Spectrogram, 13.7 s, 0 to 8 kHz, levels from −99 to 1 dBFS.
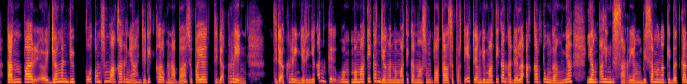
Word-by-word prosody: tanpa 240 +2 +7
eee, 250 -1 -2
jangan 260 +1 +3
dipotong 255 +1 -4
semua 270 -4 +1
akarnya 235 -5 -2
jadi 200 +5 -3
kalau 235 -2 0
kenapa, 185 -3 -3
supaya 235 0 +3 0.2
tidak 240 - -1
kering 225 -9 +2 0.5
tidak - - +1
kering. 240 -5 -1
Jadinya 210 +4 -3
kan 310 +5 -4
ke 250 - -2
mem 230 +3 -7
mematikan 240 +6 +1
jangan 210 -6 0
mematikan 210 +1 -2
langsung 205 +1 -3
total 210 -1 +1
seperti 205 +8 -3
itu - - -4
yang 215 0 +1
dimatikan 220 +6 +1
adalah 225 +1 +1
akar 250 -1 -2
tunggangnya 220 0 -1 0.3
yang 240 +1 +4
paling 245 -1 +1
besar 220 -5 +3
yang 195 0 -3
bisa 235 +3 +2
mengakibatkan 225 -1 -1
230 Hz, 155 wpm, -27 LUFS, 210-250 Hz, 0.5 s, tanpa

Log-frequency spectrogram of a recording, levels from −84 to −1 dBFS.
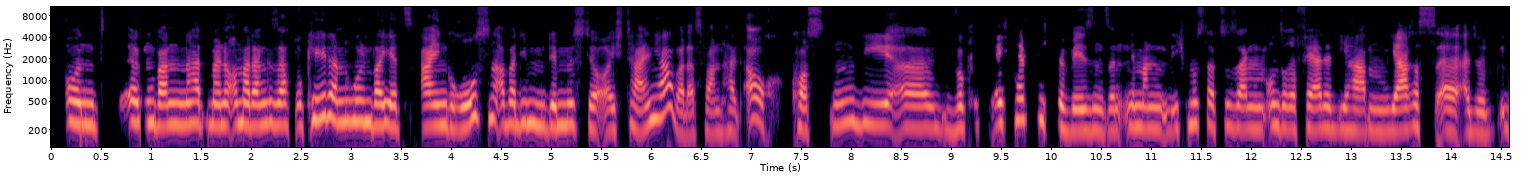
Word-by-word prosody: und 235 -4 +3 0.3
irgendwann 235 -1 +3
hat 245 -2 +1
meine 230 -1 +1
Oma 235 0 +4
dann 230 +1 +4
gesagt: 235 -2 +1
„Okay, 270 +7 +1
dann 265 -5 +3
holen 260 -1 +3
wir 230 -1 +6
jetzt 225 -3 +1
einen 225 +2 +3
Großen, 225 +8 +2
aber 235 -2 0
den 240 -2 0
den 220 +1 +2
müsst 235 -1 -2
ihr 205 - +2
euch 195 -1 -4
teilen.“ 220 +4 0
Ja, 310 +7 +3
aber 285 - -1
das 165 +3 -7
waren 180 0 -7
halt 185 -3 -7
auch 255 -6 -2
Kosten, 230 +4 -3
die, 235 -1 -2
äh, 215 -1 0 0.2
wirklich 210 +2 -4
echt 240 +1 0
heftig 275 0 -1
gewesen 195 -1 0
sind. 195 +1 -5
Ne, 220 - -1
man 205 -2 -2
ich 200 +3 -8
muss 235 0 -3
dazu 225 -1 -4
sagen, 205 -1 -1
unsere 215 -3 -1
Pferde, 205 0 0
die 200 0 -4
haben 190 0 -1
Jahres 200 +2 +1
äh, - - -4 0.2
also, 180 -2 -3
d 175 - -16
225 Hz, 200 wpm, -25 LUFS, 205-235 Hz, 0.3 s, wir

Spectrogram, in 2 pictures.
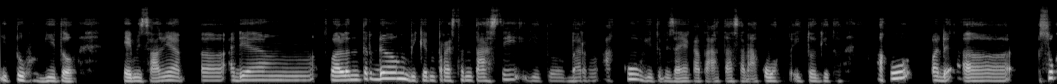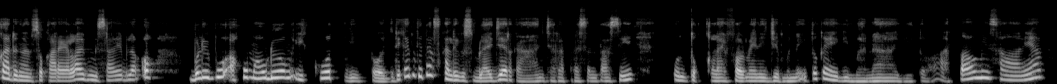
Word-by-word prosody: itu 200 -4 +1 0.2
gitu, 150 -4 +1 0.5
kayak 160 - +5
misalnya, 165 +4 -1 0.2
eee, 185 0 -3
"Ada 190 +1 0 0.2
yang 200 - -4 0.5
volunteer 205 +5 +5
dong 270 -1 +6
bikin 185 0 -2
presentasi" 180 +2 -3 0.2
gitu, 160 0 -12
"bareng 170 +1 -10
aku," 235 - -2
gitu 160 - -8
misalnya 145 0 -4
kata 145 -1 -7
atasan 145 -1 -7
aku 160 +1 -3
waktu 160 - -13
itu 160 - -4
gitu, 150 -1 -10 0.4
aku 280 +3 +4 0.2
pada 185 -4 +1
eee, 165 +1 -3 0.3
suka 295 -2 +4
dengan 190 -4 +2
sukarela 175 +4 +2
misalnya 200 +2 -1
bilang, 220 0 -2
"Oh 325 - +1 0.3
boleh 295 +8 +6
bu 335 0 +5
aku 330 - +2
mau 285 0 +5
dong 310 +2 +6
ikut" 290 +7 +1
gitu 150 -1 -5
jadi 155 - -3
kan 370 - +1
kita 405 +4 +2
sekaligus 195 - +1
belajar 160 +8 +3
kan 145 -1 -7
cara 155 0 -8
presentasi, 155 +5 -2 0.4
untuk 180 -4 -2
level 160 0 +1
management 155 -1 -1
itu - - -1
kayak 220 -9 +3
gimana 150 0 -2
gitu 140 +2 -13
atau 235 - 0
misalnya, 250 -2 +1
175 Hz, 155 wpm, -22 LUFS, 155-225 Hz, 0.5 s, dong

